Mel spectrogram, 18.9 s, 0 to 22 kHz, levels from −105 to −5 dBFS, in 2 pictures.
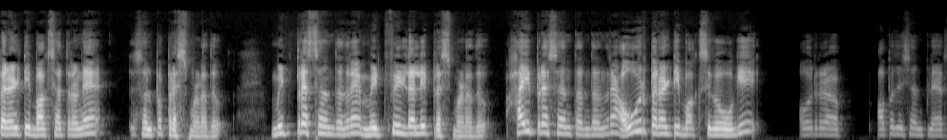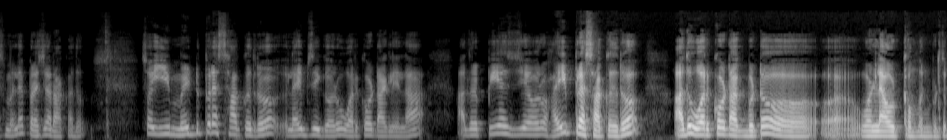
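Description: From 14.98 to 15.33 s, a roughly 20 dB gain change steps unsmoothed about a hundred times a second, causing zipper noise that ticks over the speech.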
